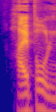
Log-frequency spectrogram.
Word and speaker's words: Heupel: Heupel needs that first syllable in his name to live up to some. He needs hype to be there.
